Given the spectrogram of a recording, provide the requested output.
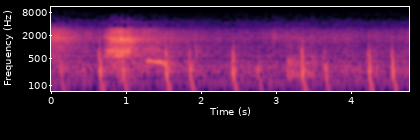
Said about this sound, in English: That noise. Hear it? Your heart beating, pounding, driving the blood through your veins. Beating more slowly now, slower and fainter, running down like a tired clock.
